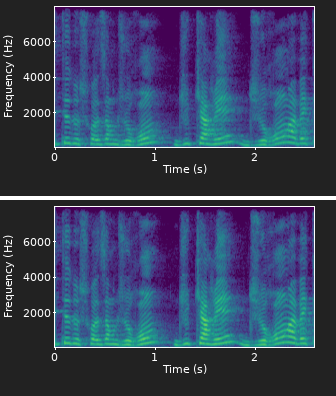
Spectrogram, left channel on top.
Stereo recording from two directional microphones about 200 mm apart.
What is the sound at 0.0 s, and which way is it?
A woman's voice, 25° right (ahead or behind).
